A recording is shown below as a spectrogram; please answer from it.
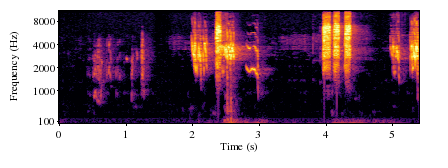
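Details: Budgerigars at home with faint chirps, then loud grating squawks and a rising whistled note, followed by a burst of three harsh calls and a final sharp chirp.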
